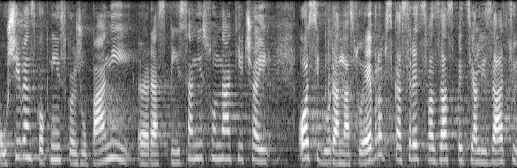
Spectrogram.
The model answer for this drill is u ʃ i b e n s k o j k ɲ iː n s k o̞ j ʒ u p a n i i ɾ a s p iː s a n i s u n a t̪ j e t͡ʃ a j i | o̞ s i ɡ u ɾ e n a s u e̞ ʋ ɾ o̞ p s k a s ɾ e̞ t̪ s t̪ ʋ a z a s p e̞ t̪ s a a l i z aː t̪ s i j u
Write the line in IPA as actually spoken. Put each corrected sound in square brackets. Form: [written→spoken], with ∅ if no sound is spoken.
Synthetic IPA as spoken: u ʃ i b e n s k o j k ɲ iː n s k o̞ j ʒ u p a n i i ɾ a s p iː s a n i s u n a t̪ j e t͡ʃ a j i | o̞ s i ɡ u ɾ [e→a] n a s u e̞ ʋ ɾ o̞ p s k a s ɾ e̞ t̪ s t̪ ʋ a z a s p e̞ t̪ s [a→i] a l i z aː t̪ s i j u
